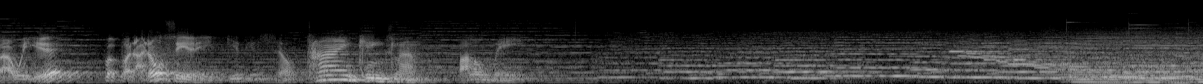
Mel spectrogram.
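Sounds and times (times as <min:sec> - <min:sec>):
orchestral string music: 0:00.0 - 0:12.0.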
